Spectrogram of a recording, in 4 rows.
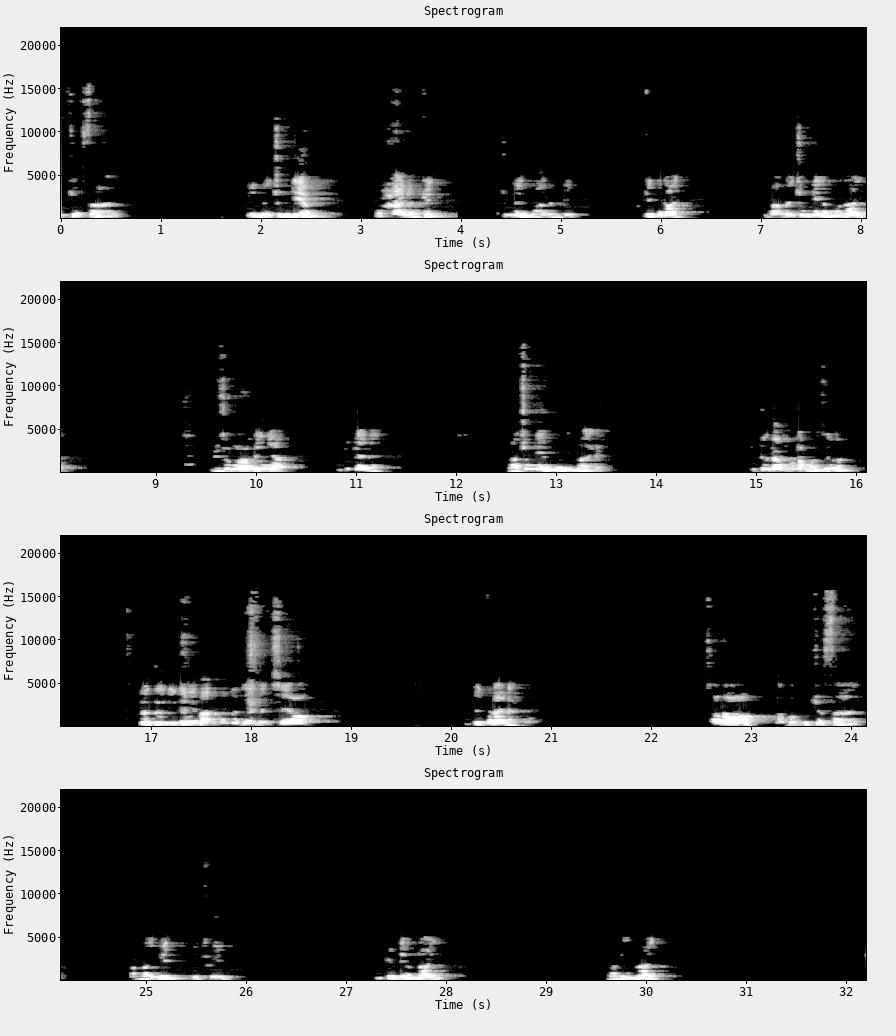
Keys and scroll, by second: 18.9-19.6 typing.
